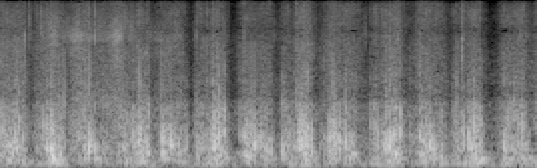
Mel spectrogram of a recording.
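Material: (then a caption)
Woven fabric. Fingertips and nails scratch the loops of a thick woven fabric rug lying flat outdoors on a porch. The strokes come as a steady, uneven run of soft, dull scratching rasps, mostly low-mid in tone with little bright content.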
